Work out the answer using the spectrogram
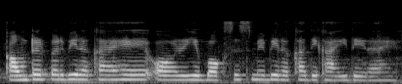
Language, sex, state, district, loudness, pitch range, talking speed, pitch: Hindi, female, Madhya Pradesh, Bhopal, -18 LUFS, 200-225 Hz, 225 wpm, 210 Hz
